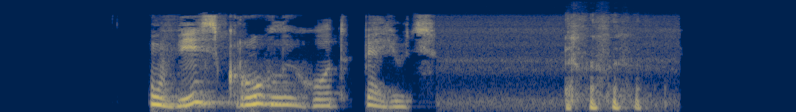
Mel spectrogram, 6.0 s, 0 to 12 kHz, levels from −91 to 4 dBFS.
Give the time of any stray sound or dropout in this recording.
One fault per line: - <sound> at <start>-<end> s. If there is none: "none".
- laugh at 4.2-5.0 s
